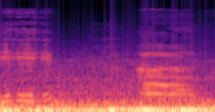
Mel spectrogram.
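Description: Steady low road rumble of a car driving, heard inside the cabin. A voice speaks briefly at the start and again near the end.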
